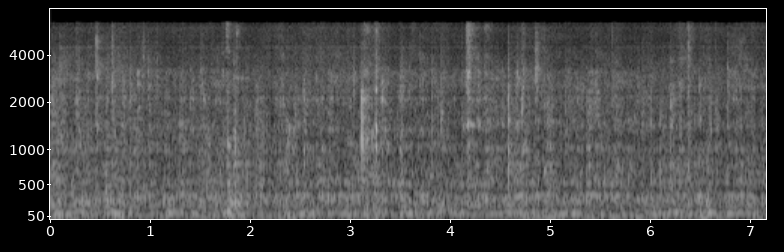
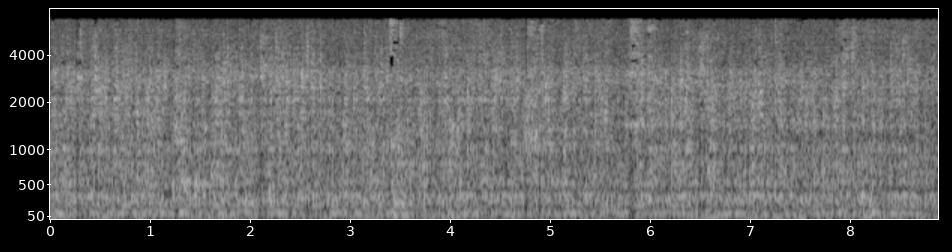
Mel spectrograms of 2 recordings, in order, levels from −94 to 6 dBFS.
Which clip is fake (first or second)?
first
